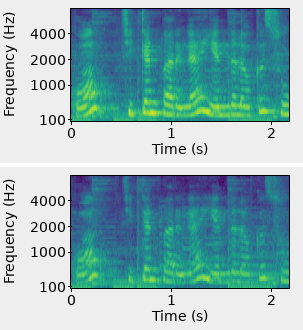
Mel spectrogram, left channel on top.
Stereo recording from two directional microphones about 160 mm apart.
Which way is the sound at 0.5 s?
30° left (ahead or behind).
